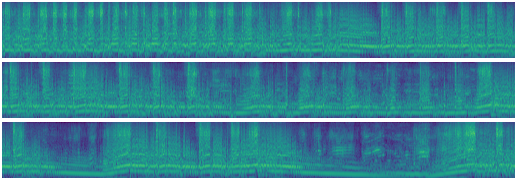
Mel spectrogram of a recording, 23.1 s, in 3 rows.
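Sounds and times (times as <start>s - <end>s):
engine revving hard: 0.0s - 23.0s
exhaust cracks: 0.0s - 23.0s.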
